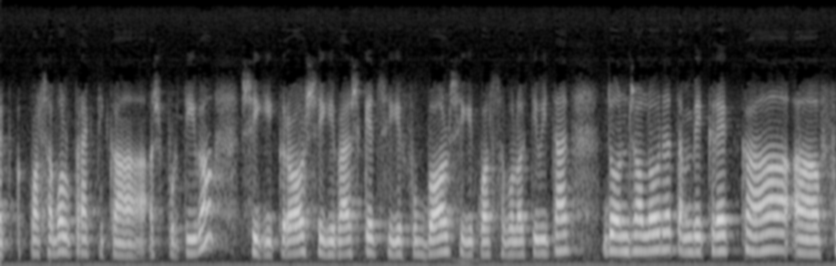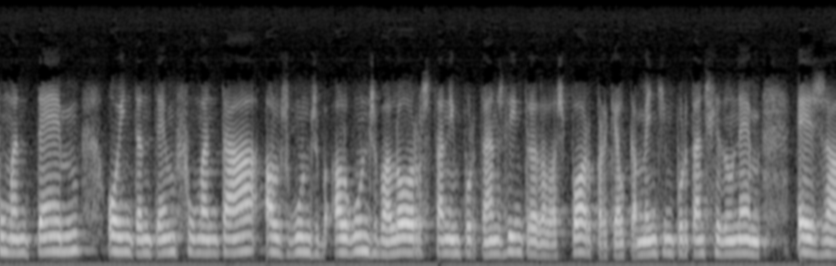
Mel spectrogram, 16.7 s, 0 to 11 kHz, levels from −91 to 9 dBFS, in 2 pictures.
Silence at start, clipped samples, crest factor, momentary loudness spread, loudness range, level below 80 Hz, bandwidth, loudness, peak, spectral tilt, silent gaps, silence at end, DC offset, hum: 0 s; under 0.1%; 14 dB; 7 LU; 3 LU; -62 dBFS; 4.3 kHz; -16 LUFS; 0 dBFS; -8 dB/octave; none; 0 s; 0.3%; none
